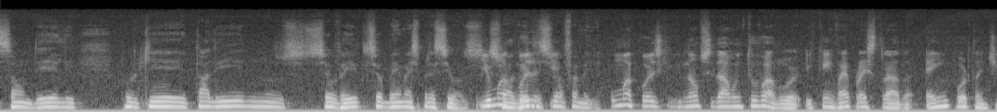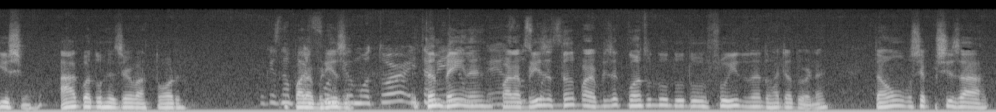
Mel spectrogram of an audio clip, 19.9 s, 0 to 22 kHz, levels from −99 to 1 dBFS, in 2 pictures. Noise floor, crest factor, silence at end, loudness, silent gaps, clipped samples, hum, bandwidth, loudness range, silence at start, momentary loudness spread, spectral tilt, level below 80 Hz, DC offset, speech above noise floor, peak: -49 dBFS; 14 dB; 0.05 s; -22 LUFS; none; under 0.1%; none; 14.5 kHz; 4 LU; 0 s; 8 LU; -7 dB/octave; -50 dBFS; 3%; 28 dB; -6 dBFS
